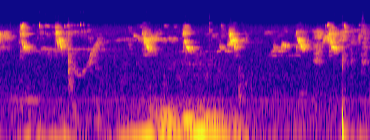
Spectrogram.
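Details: Captive European goldfinch, caught the previous year, singing a rapid twittering run of bright chirps and short trills in bursts throughout, over a steady low rumble, a faint hum and one sharp click near the end.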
